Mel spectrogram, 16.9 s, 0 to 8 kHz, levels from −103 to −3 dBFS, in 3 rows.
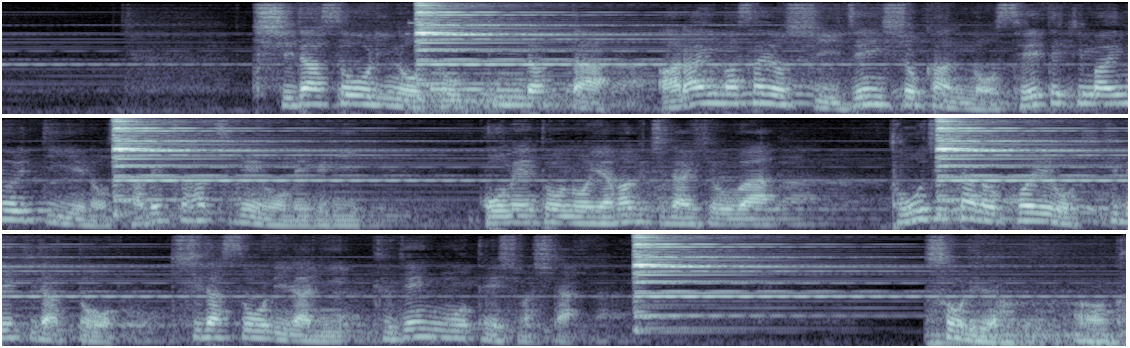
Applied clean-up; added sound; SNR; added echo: none; Hi-hat; -4 dB; reverberation time 1.8 s.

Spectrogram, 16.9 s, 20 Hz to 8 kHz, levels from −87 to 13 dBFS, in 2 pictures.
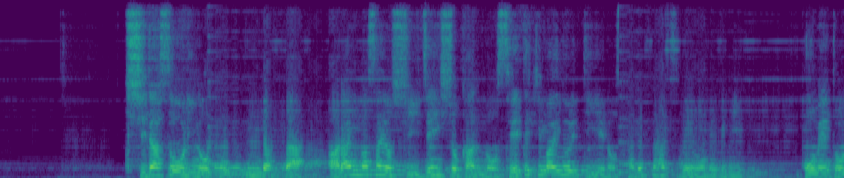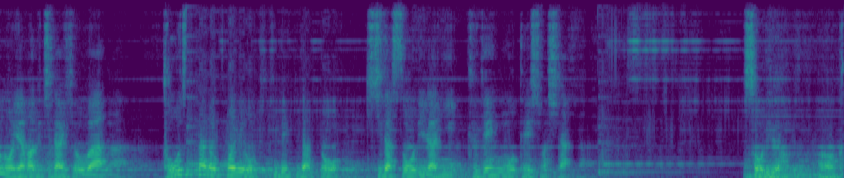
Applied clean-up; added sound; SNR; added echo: neural separator model SepFormer DNS4.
